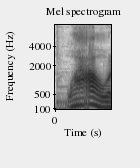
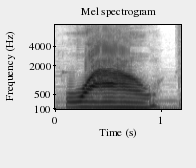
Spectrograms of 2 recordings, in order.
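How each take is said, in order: First: It sounds genuinely impressed and pleased. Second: It sounds sarcastic and annoyed.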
